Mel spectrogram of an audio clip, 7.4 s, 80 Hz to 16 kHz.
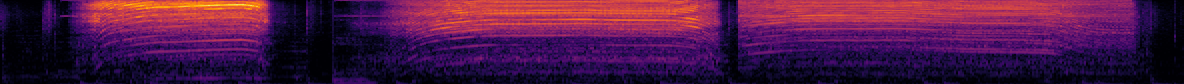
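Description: A power drill drives factory screws into a speaker mount inside a Toyota 4Runner, with three long, close, high whirring bursts separated by short pauses, the motor pitch climbing as each run spins up.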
